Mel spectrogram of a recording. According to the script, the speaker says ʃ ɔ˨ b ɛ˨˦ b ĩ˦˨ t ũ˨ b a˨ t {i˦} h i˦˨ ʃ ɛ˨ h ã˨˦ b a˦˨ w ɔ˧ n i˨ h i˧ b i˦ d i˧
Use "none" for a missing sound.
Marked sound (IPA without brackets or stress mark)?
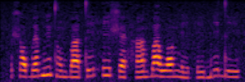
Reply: i˨˦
